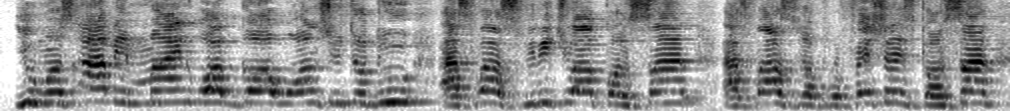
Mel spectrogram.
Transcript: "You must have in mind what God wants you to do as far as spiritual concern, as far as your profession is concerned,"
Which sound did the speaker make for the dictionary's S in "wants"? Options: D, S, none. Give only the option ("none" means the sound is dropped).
S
